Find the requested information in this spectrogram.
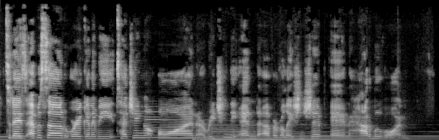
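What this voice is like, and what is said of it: Sick, slightly off voice. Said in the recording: “I was recently sent home early because I was sick... if my voice sounds a little out of whack”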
